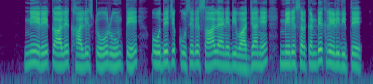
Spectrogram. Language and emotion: Dogri, fearful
